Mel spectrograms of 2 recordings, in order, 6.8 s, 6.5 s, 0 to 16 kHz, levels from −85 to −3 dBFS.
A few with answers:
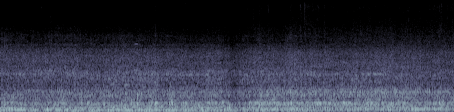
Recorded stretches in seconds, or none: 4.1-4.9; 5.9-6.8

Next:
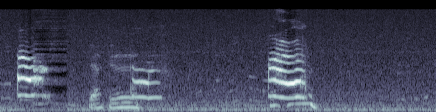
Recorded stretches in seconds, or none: 0.0-0.5; 1.0-6.5

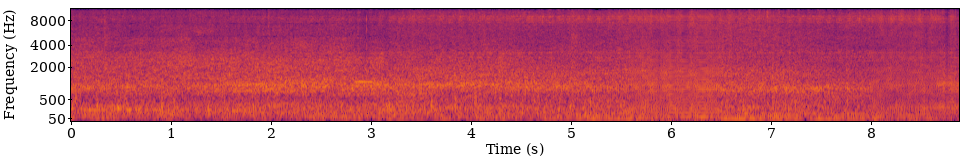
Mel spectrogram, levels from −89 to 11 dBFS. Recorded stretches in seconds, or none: 0.0-5.6; 6.5-8.0

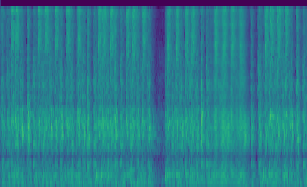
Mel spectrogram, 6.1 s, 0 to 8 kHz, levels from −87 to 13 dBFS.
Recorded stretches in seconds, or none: 0.0-4.2; 5.0-6.1

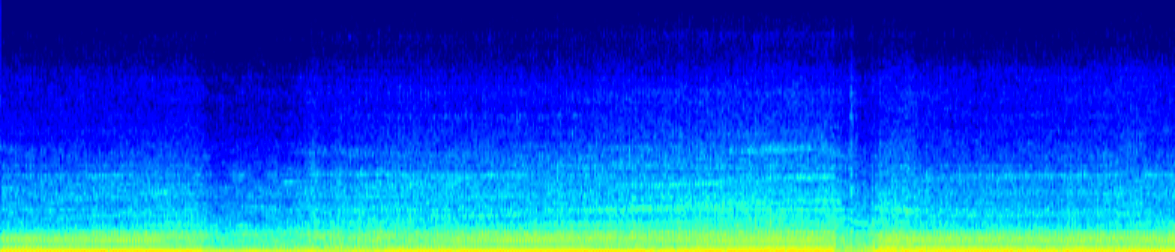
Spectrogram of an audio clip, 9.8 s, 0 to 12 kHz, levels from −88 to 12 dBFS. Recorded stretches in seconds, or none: 0.9-2.8

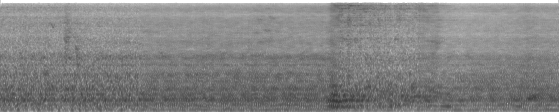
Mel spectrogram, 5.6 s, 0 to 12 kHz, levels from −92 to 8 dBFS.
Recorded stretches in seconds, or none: 0.0-1.4; 3.4-4.2

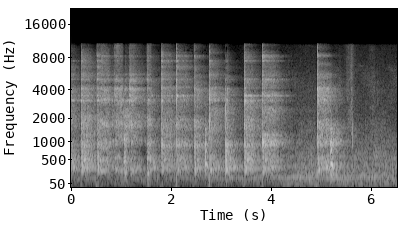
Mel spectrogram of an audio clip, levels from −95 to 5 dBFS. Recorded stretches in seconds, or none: 0.0-0.6; 1.6-6.5

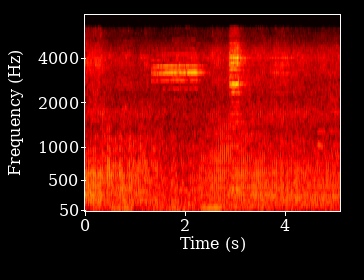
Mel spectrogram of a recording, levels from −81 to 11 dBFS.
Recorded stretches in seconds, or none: 0.0-3.7; 4.2-5.1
